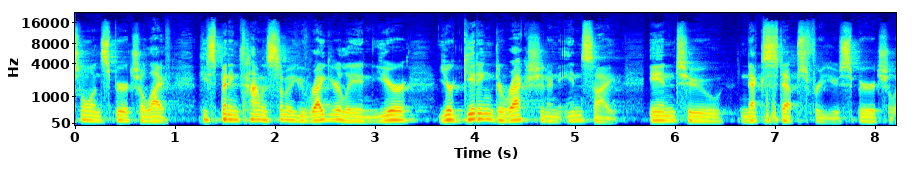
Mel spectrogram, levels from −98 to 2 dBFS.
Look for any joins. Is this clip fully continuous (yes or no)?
no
